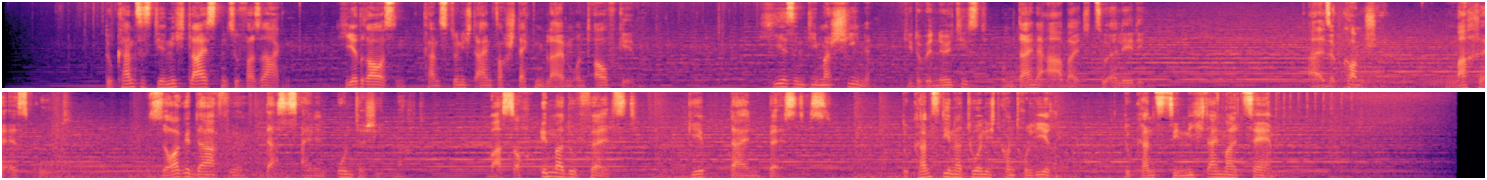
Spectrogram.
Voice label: GERMAN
